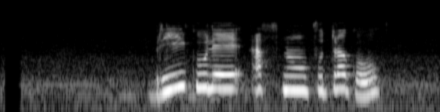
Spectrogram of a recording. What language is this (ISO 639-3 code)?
nep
